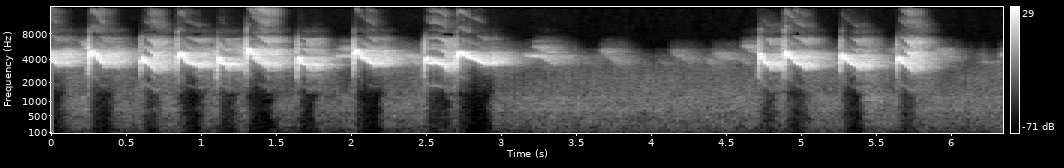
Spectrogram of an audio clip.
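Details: A bulbul held in a cage, a newcomer on loan, recorded 12 September 2020, delivering a fast series of about eight crisp, high, slurred chirps, a pause of nearly two seconds, then four more similar notes.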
